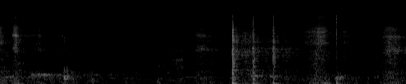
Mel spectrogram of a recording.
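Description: Three quick, sharp taps about two and a half seconds in, from eggs and other ingredients being handled at a metal mixing bowl, with soft breaths around them.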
